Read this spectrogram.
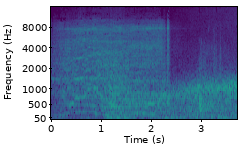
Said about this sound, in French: Alors des petits bruits de porte, des petits hurlements.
